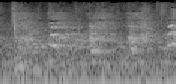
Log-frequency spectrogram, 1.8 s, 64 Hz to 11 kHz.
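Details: American Staffordshire Terrier, a male shelter dog up for adoption, recorded 27 April 2019 in the evening, wanting to play: five short, sharp barks or yips in quick succession, about one every 0.4 seconds, with faint background hum.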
